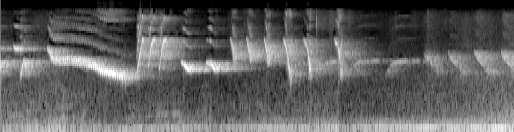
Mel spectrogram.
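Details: {'caption': 'Agitated male Asian pied starling with a varied mimicked repertoire: a long downward-sliding whistle, then a run of quick sweeping whistled notes falling in pitch, repeated several times.'}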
